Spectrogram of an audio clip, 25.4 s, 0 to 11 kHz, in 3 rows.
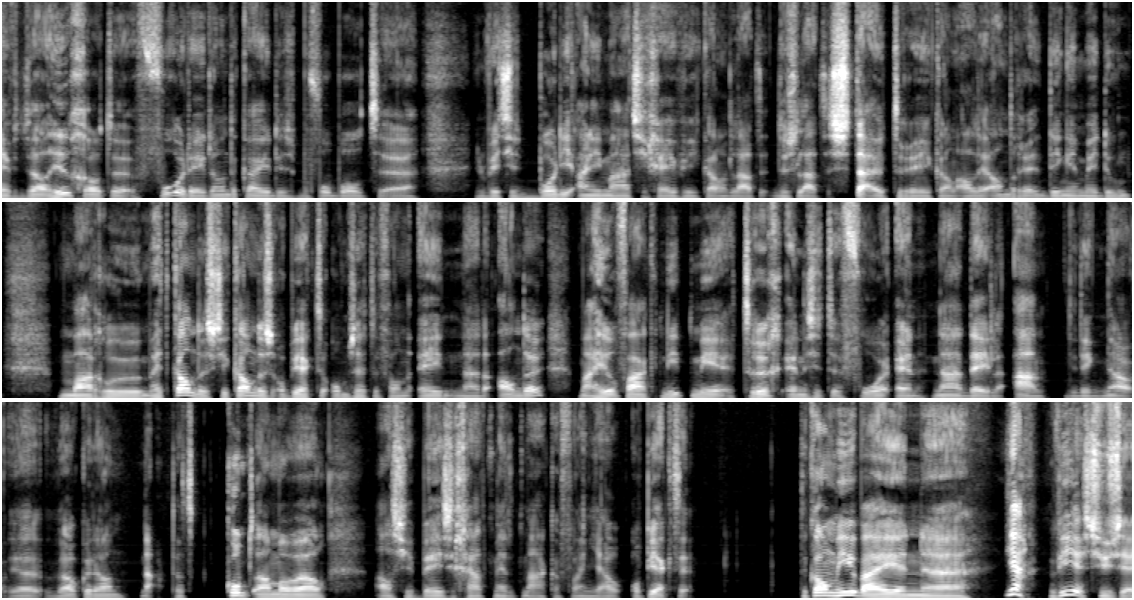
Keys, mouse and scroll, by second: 0.3 middle click, 6.7 scroll down 2, 22.9 shift+middle click.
